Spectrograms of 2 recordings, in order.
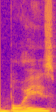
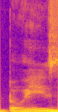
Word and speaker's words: buoys: to pronounce this word at least in Australian we always call them boys but like I feel like in America they call them buoys buoys yeah yeah so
